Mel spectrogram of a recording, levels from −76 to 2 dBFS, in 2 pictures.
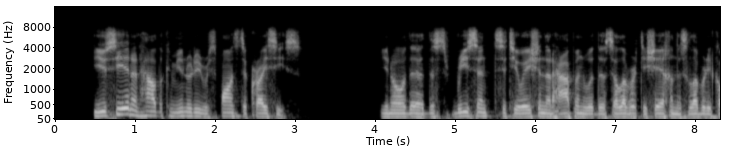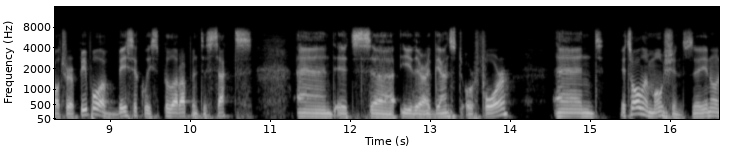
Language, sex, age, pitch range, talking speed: English, male, 30-49, 110-130 Hz, 170 wpm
